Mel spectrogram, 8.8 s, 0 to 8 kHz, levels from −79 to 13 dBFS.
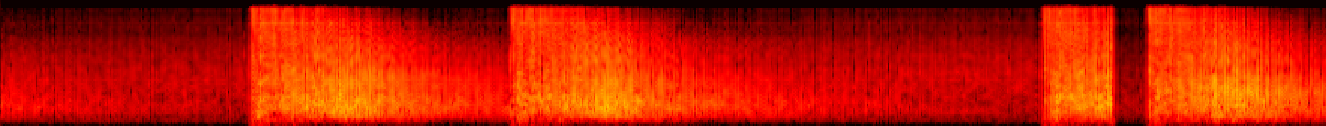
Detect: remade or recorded remade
